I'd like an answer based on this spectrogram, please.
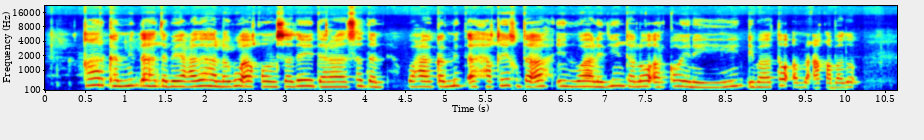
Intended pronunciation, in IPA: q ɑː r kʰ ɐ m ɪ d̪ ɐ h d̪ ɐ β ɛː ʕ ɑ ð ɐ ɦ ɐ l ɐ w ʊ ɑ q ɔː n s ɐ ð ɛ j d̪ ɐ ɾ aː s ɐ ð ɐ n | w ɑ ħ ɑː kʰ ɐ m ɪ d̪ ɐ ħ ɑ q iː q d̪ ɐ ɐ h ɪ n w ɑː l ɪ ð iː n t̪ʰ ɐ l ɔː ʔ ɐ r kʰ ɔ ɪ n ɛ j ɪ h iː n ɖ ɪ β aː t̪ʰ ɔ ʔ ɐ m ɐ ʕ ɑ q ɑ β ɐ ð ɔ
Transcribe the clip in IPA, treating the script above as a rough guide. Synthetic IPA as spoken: q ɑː r kʰ ɐ m ɪ d̪ ɐ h d̪ ɐ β ɛː ʕ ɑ ð ɐ ɦ ɐ l ɐ ɣ ʊ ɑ q ɔː n s ɐ ð ɛ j d̪ ɐ ɾ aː s ɐ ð ɐ n | w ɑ ħ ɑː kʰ ɐ m ɪ d̪ ɐ ħ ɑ q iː q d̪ ɐ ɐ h ɪ n w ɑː l ɪ ð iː n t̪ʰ ɐ l ɔː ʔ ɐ r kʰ ɔ ɪ n ɛ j ɪ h iː n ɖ ɪ β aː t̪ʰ ɔ ʔ ɐ m ɐ ʕ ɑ q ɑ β ɐ ð ɔ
